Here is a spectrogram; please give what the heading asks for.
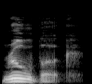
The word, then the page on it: rule book: British English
